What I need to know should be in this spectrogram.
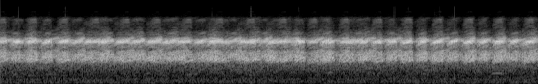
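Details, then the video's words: Tree frogs croaking together in a loud, continuous chorus of fast, grating pulses, about three each second, the overlapping voices keeping a constant level from start to finish. "청개구리 울음소리"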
